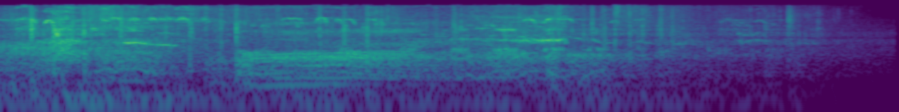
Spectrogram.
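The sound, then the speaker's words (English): High-pitched small-dinosaur squeaks and squeals made from higher-pitched bird sounds and pitched-up lions, a run of overlapping chirpy, slightly raspy calls, fairly loud, trailing off into quiet at the end. No one speaks. “But in this case, you're choosing higher pitch sounds, bird sounds, and even taking pitched up lions so that you don't have any more of that big weighted growl.”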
